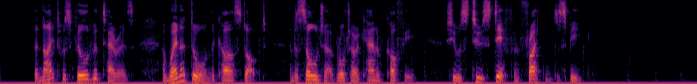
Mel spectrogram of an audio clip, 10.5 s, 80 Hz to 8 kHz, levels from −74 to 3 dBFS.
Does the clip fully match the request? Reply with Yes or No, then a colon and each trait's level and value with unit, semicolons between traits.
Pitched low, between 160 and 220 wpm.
Yes: very low, 95 Hz; average, 170 wpm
